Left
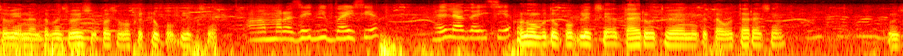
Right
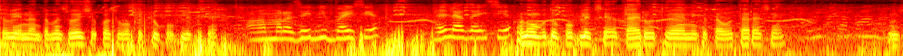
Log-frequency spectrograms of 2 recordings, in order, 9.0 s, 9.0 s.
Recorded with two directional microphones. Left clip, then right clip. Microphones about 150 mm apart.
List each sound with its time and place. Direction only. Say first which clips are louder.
0.0 s speech: even; centre (ahead or behind)
8.9 s speech: even; centre (ahead or behind)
